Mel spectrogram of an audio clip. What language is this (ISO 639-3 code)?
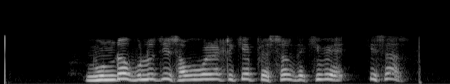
ori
